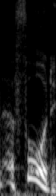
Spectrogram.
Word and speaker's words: afford: The stress is on the second syllable, so the AF at the beginning is weak, and you say afford.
